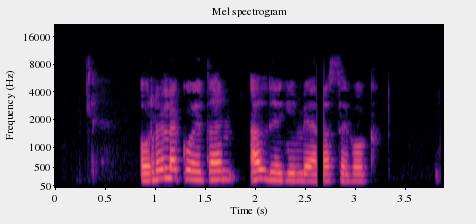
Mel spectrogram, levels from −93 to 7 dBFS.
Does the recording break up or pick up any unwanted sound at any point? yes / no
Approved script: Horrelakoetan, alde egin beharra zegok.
yes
